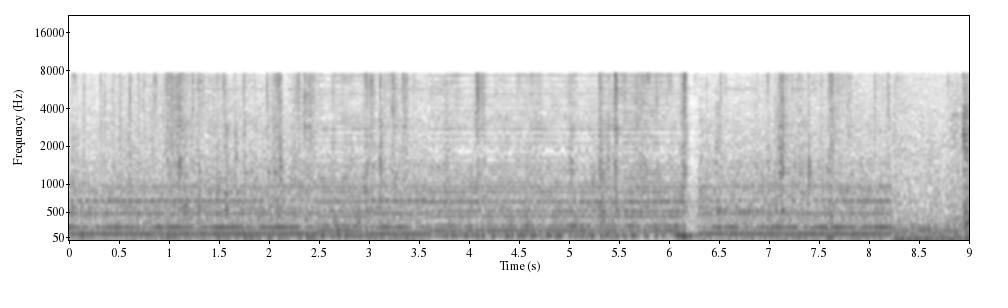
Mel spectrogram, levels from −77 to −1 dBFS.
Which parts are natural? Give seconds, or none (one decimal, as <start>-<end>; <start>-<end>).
0.0-2.5; 3.0-3.6; 6.3-9.0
